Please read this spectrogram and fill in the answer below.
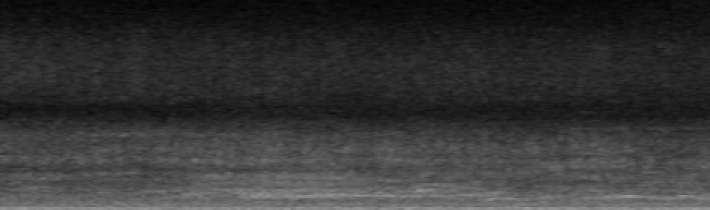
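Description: Freight train of tarp-covered wagons rolling past slowly behind a diesel locomotive: a steady low rumble of wheels on rails, with a faint wavering whine.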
